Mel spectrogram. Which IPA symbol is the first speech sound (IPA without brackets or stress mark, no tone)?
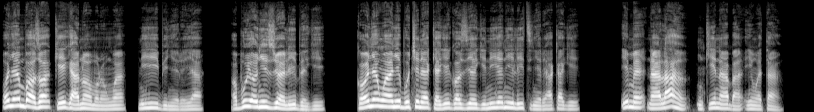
o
